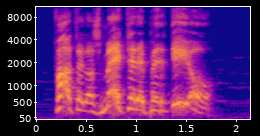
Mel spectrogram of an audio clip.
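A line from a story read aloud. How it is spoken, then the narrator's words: Exasperated shout. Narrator (Italian): gridò esasperato l'onorevole Bottecchiari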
